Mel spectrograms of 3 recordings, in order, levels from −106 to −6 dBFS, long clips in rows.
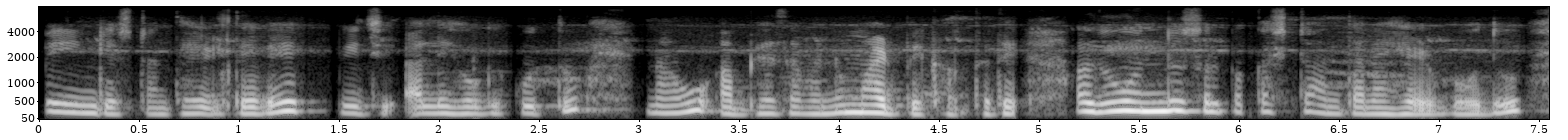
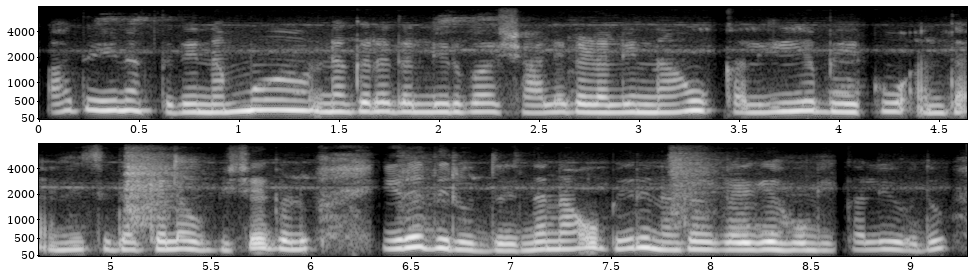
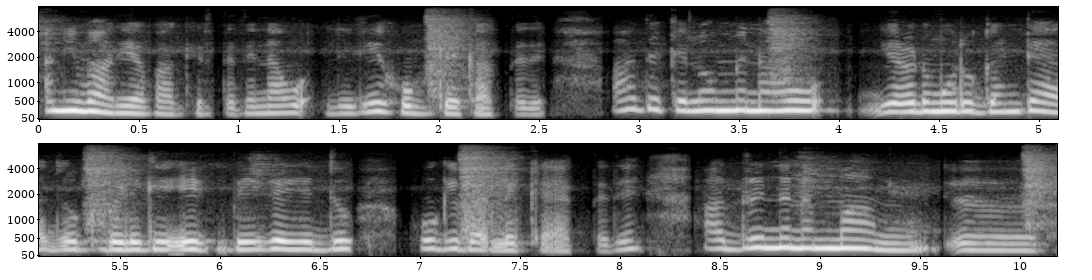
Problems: constant background noise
